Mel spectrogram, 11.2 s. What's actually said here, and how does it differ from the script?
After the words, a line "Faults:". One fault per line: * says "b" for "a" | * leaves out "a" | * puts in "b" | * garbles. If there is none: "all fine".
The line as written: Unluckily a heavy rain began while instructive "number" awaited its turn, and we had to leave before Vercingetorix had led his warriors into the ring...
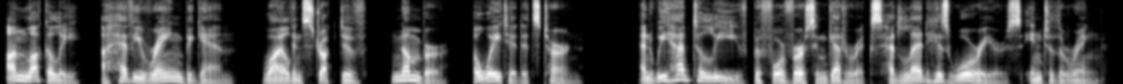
Unluckily a heavy rain began while instructive "number" awaited its turn, and we had to leave before Vercingetorix had led his warriors into the ring...
Faults:
all fine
